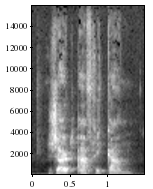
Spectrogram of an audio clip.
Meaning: South African, person from South Africa
- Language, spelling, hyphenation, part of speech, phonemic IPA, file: Dutch, Zuid-Afrikaan, Zuid-Afri‧kaan, noun, /ˌzœy̯t.aː.friˈkaːn/, Nl-Zuid-Afrikaan.ogg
